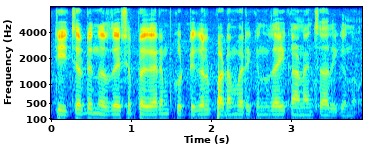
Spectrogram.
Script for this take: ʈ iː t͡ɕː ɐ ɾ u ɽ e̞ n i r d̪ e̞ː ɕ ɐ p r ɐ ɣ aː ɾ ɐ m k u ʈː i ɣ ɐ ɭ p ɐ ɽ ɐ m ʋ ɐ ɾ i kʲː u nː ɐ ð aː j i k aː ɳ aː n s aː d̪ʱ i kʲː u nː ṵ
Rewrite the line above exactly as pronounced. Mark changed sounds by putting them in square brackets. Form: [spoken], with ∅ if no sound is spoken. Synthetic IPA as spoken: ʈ iː t͡ɕː ɐ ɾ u ɽ e̞ n i r d̪ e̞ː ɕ ɐ p r ɐ ɣ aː ɾ ɐ m k u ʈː i ɣ ɐ ɭ p ɐ ɽ ɐ m ʋ ɐ ɾ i kʲː u nː ɐ ð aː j i k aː ɳ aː n s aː d̪ʱ i kʲː u nː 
